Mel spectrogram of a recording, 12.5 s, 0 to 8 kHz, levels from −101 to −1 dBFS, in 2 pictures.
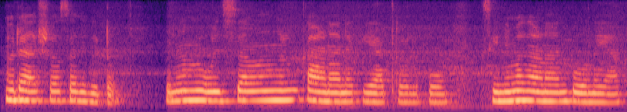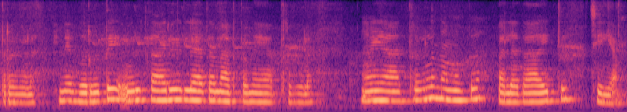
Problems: background sounds at intervals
